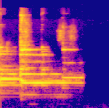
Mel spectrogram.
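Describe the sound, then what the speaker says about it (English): A phone ringtone plays a short, bright chiming melody, moderately loud and alone, cutting off abruptly after about a second. "Somebody's got a phone call."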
